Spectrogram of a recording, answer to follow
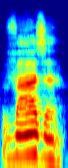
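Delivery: German Vase with a voiced V sound; V as English V. Shown as a demonstration. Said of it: "or like a V as in".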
